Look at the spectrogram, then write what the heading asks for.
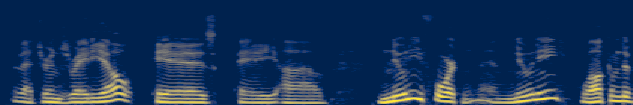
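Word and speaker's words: Nonie: But uh Nun is is uh you're military uh retired.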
